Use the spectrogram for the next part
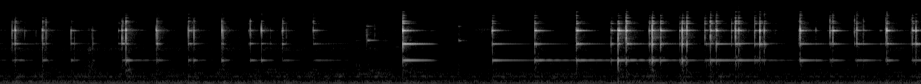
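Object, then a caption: Small glass goblet. An empty, small, clear glass goblet with a short stem is tapped with long acrylic nails in quick, irregular bursts. Each tap gives a bright, glassy ping with a clear tone near 1.1 kHz, a stronger one near 2.6 kHz and a high, shimmering partial. The pings are short and ring out only briefly.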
